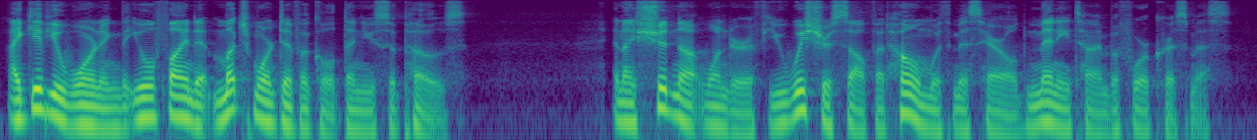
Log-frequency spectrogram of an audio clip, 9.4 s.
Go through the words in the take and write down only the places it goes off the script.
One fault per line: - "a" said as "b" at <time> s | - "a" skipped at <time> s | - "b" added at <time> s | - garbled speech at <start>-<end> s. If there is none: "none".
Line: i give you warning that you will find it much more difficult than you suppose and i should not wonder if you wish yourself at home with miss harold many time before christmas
none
